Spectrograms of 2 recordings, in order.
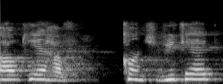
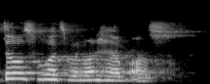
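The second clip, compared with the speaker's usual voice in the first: ordinary delivery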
